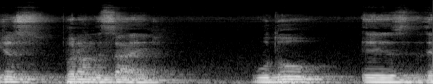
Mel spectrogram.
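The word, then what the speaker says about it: وَضوء: with, you call that wudu with a fatha on the waw.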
